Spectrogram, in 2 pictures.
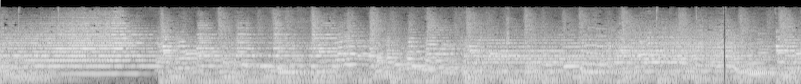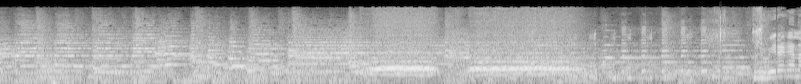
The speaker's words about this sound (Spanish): tema del tren de Rhapsody in Blue, al que le he metido un silbato de tren que no está en la partitura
